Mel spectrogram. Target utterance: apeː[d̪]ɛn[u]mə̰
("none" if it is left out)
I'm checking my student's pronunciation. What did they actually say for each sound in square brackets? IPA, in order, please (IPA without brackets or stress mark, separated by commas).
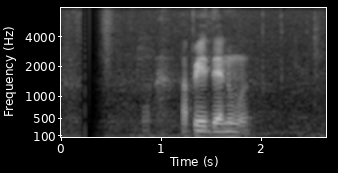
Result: d̪, u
